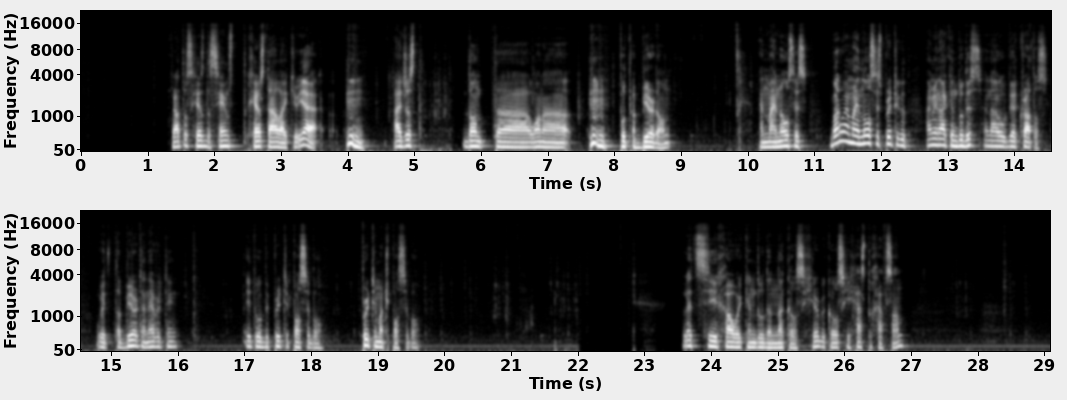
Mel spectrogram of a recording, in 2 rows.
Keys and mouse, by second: 4.5-5.3 typing, 20.6 1, 21.8 1, 27.6-29.0 alt+drag, 27.6-29.0 alt+right drag.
